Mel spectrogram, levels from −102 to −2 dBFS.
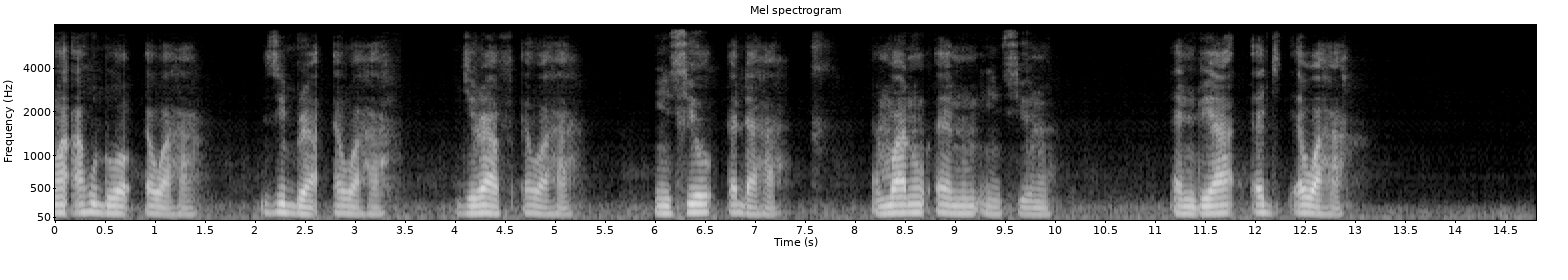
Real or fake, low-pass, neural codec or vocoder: fake; 7.2 kHz; codec, 16 kHz, 16 kbps, FreqCodec, smaller model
